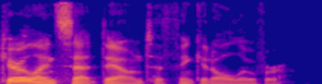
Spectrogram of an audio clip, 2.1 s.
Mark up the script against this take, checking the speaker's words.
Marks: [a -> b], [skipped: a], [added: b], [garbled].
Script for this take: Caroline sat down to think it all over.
Caroline sat down to think it all over.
